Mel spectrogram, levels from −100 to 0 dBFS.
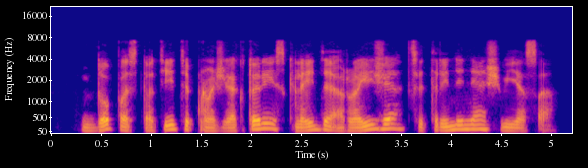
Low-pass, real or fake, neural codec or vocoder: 7.2 kHz; fake; codec, 16 kHz, 2 kbps, FreqCodec, larger model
